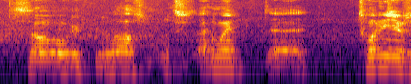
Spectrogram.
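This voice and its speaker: Fairly slow, fairly even speech from a man with an American accent, with audible room echo and noticeable background noise. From US Midwest, Iowa. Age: 90. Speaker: war veteran. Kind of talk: oral history interview.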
